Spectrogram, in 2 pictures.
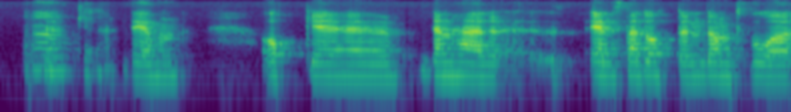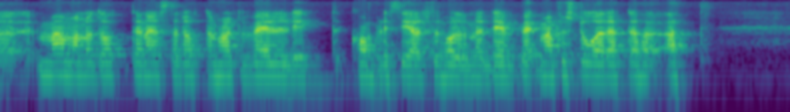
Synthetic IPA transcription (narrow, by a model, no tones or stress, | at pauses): d̪ɛæɾɦʊn | ʔɔk | d̪ɛnɦæːɾ | ɛlst̪ad̪ɔt̪ːənd̪ɔmt̪ʰv̥oːmamːanɔd̪ɔd̪ɛnɛlst̪ad̪ɔt̪ːəɳhaɾɛt̪vɛld̪ɪt̪kʰɔmplɪseːɾat̪fœɾɦɔlːand̪əd̪ɛvɛmanfœʂʈoːɾat̪̚d̪ɛɦa̰t̪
